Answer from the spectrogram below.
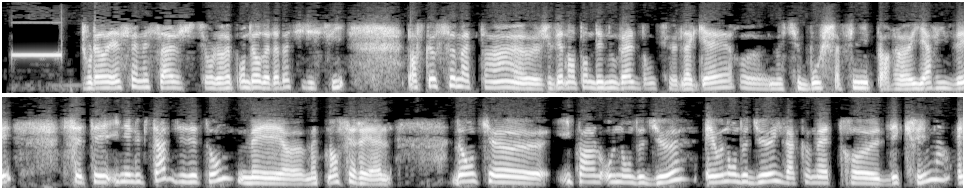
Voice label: Irak repondeur

